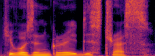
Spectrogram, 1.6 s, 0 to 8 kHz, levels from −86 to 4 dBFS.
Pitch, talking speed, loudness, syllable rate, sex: 170 Hz, 195 wpm, -16 LUFS, 4.1 syllables/s, female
